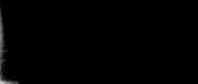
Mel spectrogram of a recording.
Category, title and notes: Instrument samples > Percussion
Kickdrum sample ready to use in the Roland TM-2. This is an own recorded sample.
drumkit, drums, kick, sample, trigger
